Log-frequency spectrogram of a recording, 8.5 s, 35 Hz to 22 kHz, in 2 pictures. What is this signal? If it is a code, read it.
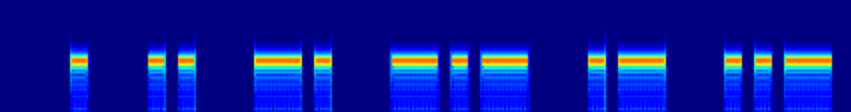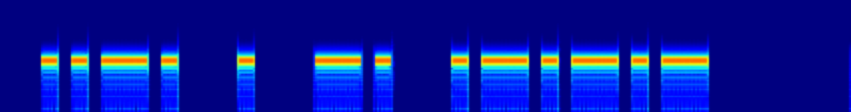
Morse code, heard as a keyed tone, about 16 wpm, 680 Hz. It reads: EINKAUFEN.
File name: Morsekurs / Witze / Witz 29. Juni 2021, 70 F80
